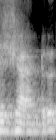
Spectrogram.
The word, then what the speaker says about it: genre: Oke, berikutnya ini adalah main genre ya, bacanya genre karena berasal dari bahasa Prancis.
